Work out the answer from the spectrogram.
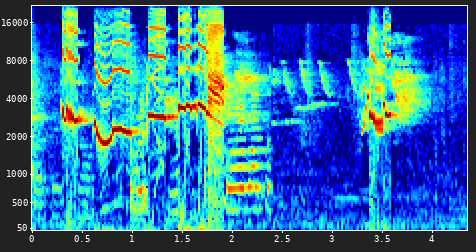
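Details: Oriental magpie-robin singing in the morning: a rapid string of loud whistled slurs and clipped notes, then softer chirping and one more whistled burst.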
